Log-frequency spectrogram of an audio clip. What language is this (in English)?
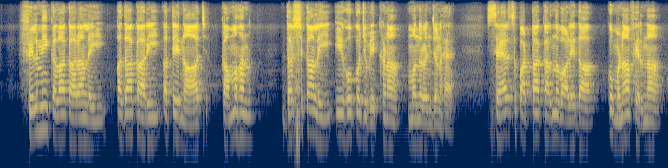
Punjabi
